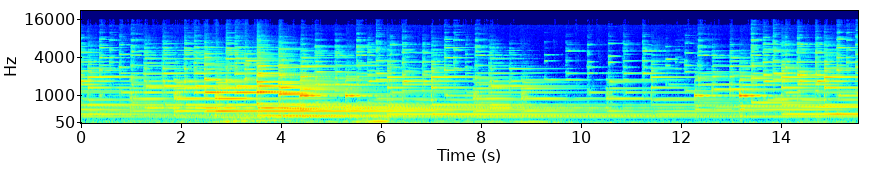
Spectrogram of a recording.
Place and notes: Deinze, Belgique - Deinze carillon
The very great Deinze carillon, played by Charles Dairay. It's a special instrument, sounding like a children's toy. It's because these are special bells, rare and astonishing : major bells.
